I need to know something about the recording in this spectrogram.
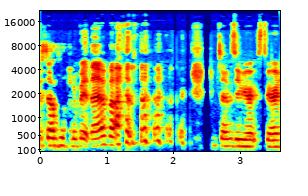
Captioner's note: laughs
